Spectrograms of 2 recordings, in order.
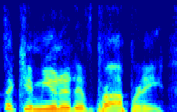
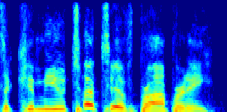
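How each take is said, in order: First: The word is said with an extra n sound. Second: The word is said without any n sound. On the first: The speaker calls it wrong. "It's not the commutative property" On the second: The speaker calls it right. "There's no N in that word"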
